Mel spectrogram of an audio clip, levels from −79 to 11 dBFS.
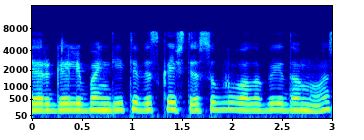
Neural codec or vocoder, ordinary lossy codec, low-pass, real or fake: none; MP3, 48 kbps; 7.2 kHz; real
